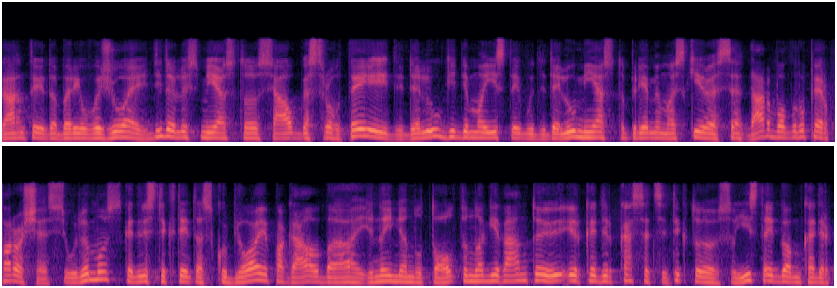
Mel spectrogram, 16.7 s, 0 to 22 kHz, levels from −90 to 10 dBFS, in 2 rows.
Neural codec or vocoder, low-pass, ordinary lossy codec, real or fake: codec, 16 kHz, 0.8 kbps, ZipCodec; 7.2 kHz; MP3, 64 kbps; fake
